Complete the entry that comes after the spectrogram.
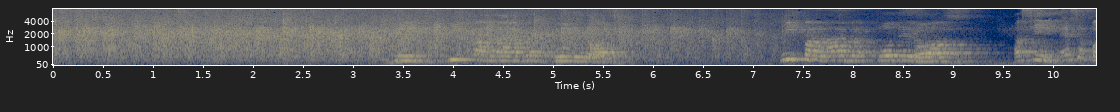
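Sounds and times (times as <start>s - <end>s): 
audience applause: 0.0s - 7.5s
speech: 3.4s - 5.8s, 7.5s - 10.4s.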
